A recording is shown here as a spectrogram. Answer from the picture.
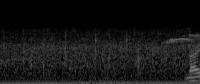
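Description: Steady hiss of ice-arena ambience with a low hum underneath, as carried on an old television broadcast; a man's voice comes in at the very end.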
